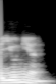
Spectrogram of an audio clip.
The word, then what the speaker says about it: union: Kayak contohnya a union, di sini pakai y, pakai y ya, bacanya a union, a woman, a pen.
